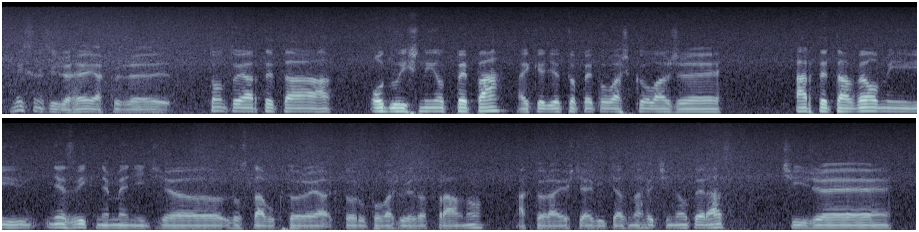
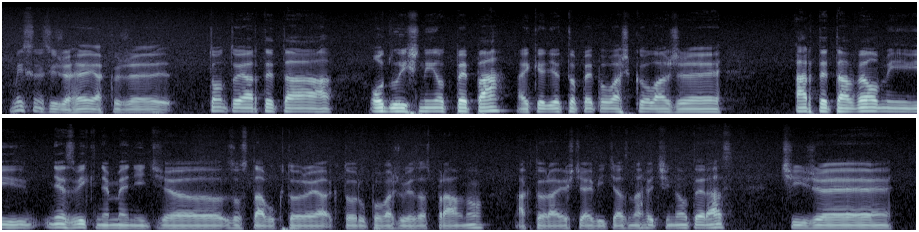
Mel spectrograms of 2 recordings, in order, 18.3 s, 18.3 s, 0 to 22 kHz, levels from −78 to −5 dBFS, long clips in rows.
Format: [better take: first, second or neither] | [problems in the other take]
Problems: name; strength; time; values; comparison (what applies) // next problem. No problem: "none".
second | hiss; loud; throughout; 8 dB below the speech; faint in the second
